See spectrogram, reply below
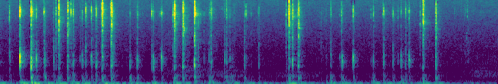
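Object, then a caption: Plastic laptop keyboard. Both hands type with their fingertips on the plastic keys of a black laptop keyboard, producing a fast, continuous stream of short, crisp clicks and taps. A steady low hum runs underneath throughout, and the typing eases off slightly toward the end.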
